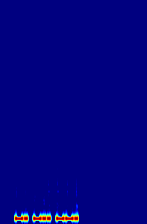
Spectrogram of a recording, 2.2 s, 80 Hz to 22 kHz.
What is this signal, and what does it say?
Morse code, heard as a keyed tone, about 36 wpm, 700 Hz. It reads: NDG
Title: USA Call Sign Postfixes - 3 Letters 35wpm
